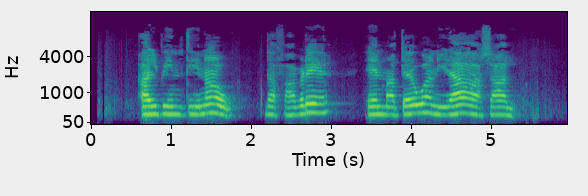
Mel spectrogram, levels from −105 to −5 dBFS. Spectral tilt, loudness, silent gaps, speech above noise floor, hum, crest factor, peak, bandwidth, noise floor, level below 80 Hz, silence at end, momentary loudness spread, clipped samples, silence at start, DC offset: -5 dB/octave; -27 LUFS; none; 37 dB; none; 18 dB; -10 dBFS; 10 kHz; -64 dBFS; -84 dBFS; 0.65 s; 11 LU; under 0.1%; 0.6 s; under 0.1%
